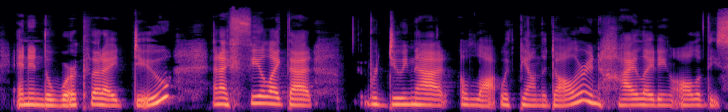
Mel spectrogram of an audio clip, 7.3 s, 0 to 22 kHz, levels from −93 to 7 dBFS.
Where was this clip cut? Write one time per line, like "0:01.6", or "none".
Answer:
none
